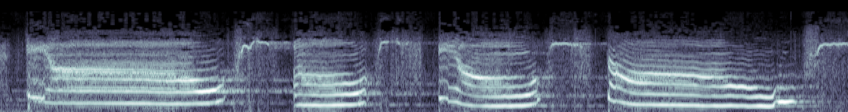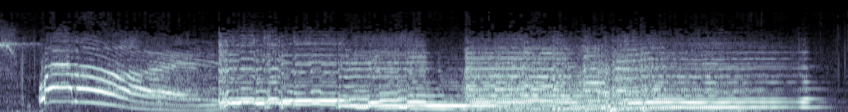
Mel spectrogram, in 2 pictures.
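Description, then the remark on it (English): A loud, high-pitched yell rings out in a series of sharp, rising-and-falling whoops, then stretches into a long, sliding, wavering wail that carries on without pause. “I think old … is a fixing to let out one of the keenest yells you ever heard in your life”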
